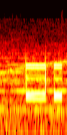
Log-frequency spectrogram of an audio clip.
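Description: cell phone dialing tones

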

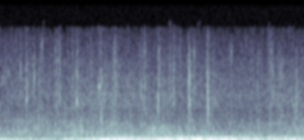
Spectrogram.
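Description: rain falling

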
